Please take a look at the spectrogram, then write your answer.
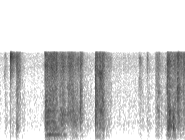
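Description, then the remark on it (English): Kitchen handling noises: a fridge opened, a water container taken out of the fridge clunked and rattled in several short bursts, with a brief stretch of water being poured into a chocolate chip batter. No one speaks. “Got to add some water. Get the water out of the fridge.”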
